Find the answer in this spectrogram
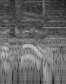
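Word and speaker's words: occlude: but when when you olude rhymes with exclude they are unwelcome and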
